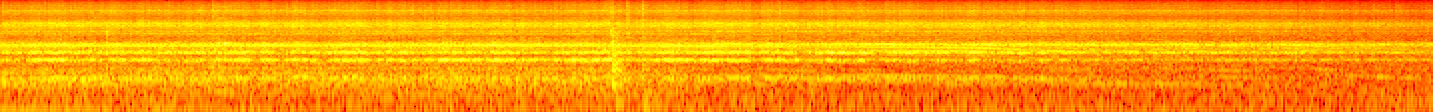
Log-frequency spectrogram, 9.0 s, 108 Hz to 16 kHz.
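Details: Old 5.25-inch full-height Maxtor XT-1000-series MFM hard drive running: steady high-pitched whine with a hissy edge, constant speed; noisy drive, bearing thought to need lubrication.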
